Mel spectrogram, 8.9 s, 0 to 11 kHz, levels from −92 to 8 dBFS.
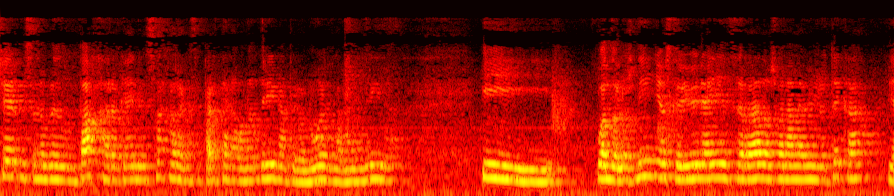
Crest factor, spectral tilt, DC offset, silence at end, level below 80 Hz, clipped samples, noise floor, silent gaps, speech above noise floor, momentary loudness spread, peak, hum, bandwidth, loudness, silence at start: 16 dB; -8.5 dB/octave; under 0.1%; 0 s; -50 dBFS; under 0.1%; -43 dBFS; none; 21 dB; 8 LU; -6 dBFS; none; 8.6 kHz; -23 LUFS; 0 s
